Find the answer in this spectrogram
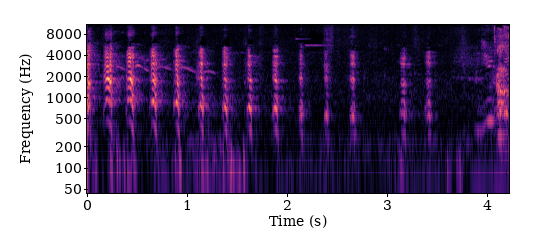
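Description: A person laughing in a long run of quick 'ha' pulses, about four a second, loud at first and fading toward the end.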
